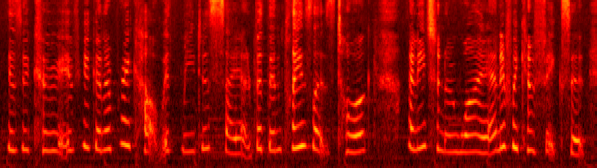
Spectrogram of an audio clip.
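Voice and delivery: a high, emotional cry begging to talk it out. Acted. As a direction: push through the tears, desperate to fix it. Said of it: "you cried".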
